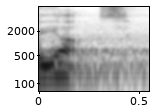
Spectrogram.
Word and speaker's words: Youngs: And her last name is Youngs, not Young.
